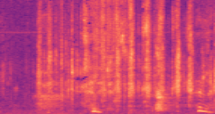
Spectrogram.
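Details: Tame fox, excited and pleased to see its keeper, gives a few short, sliding whines that drop in pitch, mixed with breathy huffs, over a brief moment.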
